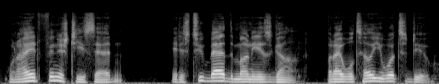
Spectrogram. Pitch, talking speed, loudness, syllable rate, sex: 125 Hz, 300 wpm, -16 LUFS, 7.1 syllables/s, male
